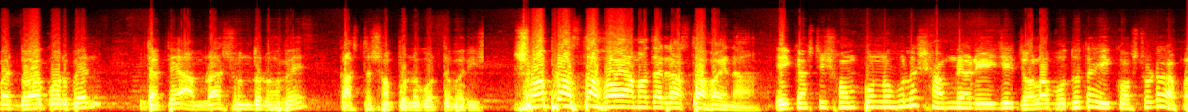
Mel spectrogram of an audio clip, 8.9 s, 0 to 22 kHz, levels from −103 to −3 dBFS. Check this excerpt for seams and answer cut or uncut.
cut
